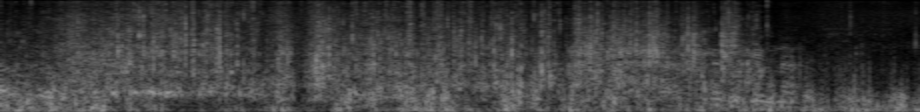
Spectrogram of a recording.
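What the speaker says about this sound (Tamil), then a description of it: "ஏரா மட்டிக்கல் வந்து அவிக்கிறோம் அலசுறீங்களா ஆமாம்" Clams are swished and rinsed in water in an outdoor cooking setting, with a steady close splashing and trickling wash running throughout as people talk.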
